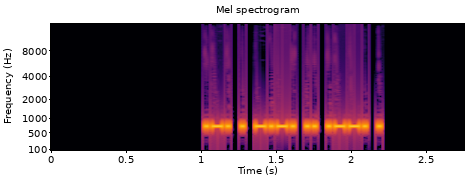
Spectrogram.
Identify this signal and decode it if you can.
Morse code, heard as a keyed tone, about 53 wpm, 700 Hz. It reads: RECIPE
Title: Six Letter Words - 50wpm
